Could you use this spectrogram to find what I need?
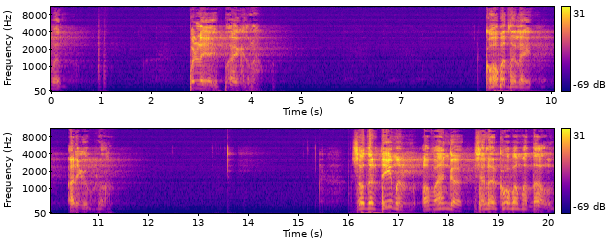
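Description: An elderly man speaks calmly into a close microphone, in bursts with pauses.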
